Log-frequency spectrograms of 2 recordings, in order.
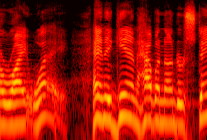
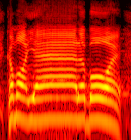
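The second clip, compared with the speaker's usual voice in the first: louder, higher "Come on, yeah, attaboy"; rally the crowd to join in; cheering on; 3 semitones higher, 7 dB louder than usual. Shown as a demonstration. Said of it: "Come on, Tim".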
